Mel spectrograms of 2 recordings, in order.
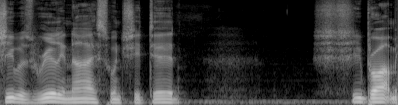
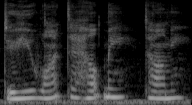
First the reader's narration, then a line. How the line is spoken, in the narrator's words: I whispered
